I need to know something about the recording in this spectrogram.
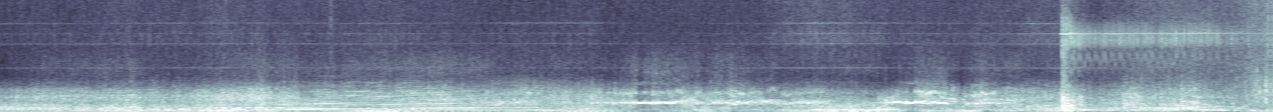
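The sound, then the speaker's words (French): A car drives loudly, its engine roaring as tires squeal and skid in long sliding whines, continuous for the whole stretch before a brief sharp change near the end, as the car comes to a stop in front of an apartment building. “La voiture s'est arrêtée en face de l'appartement de l'immeuble de chez Cliff.”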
